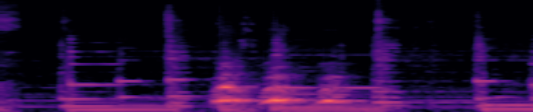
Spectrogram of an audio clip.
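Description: A dog barks several times in short, tonal bursts, with a brief pause between a cluster of yips and a final bark; clear, with no one talking.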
